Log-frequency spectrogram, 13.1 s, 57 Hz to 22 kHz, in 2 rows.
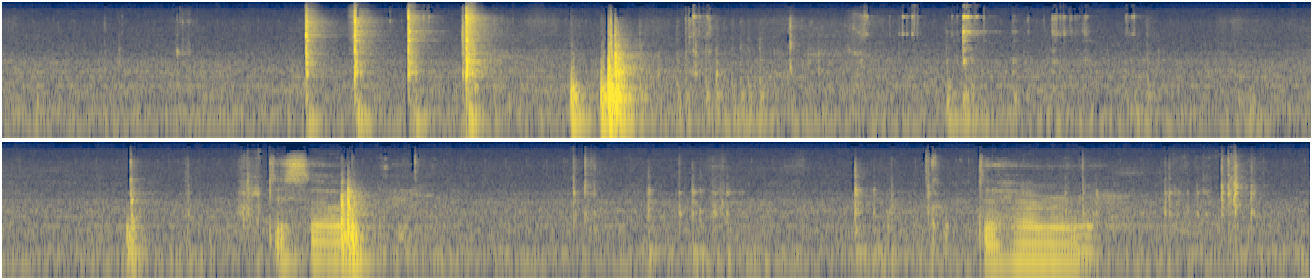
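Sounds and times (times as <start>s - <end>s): small parts clicking and clattering: 1.5s - 2.5s, 3.4s - 5.8s.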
